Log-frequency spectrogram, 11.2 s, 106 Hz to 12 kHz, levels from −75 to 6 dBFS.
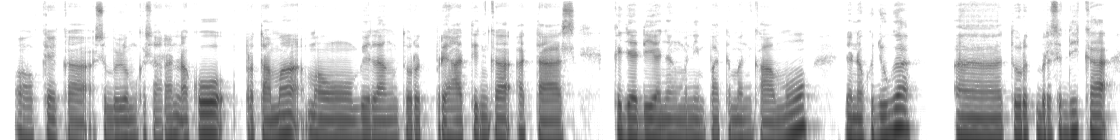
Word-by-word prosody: Oke, 105 -2 -4
Kak. 100 -1 -4
Sebelum 105 0 0
ke 115 +2 -7
saran 110 +2 -1
aku 125 +4 +3 0.2
pertama 110 +3 +1
mau 105 -3 +1
bilang 105 -1 0
turut 105 0 -3
prihatin, 105 +1 -1
Kak, 110 -1 0
atas 100 -4 -1 0.4
kejadian 110 -1 +3
yang 105 - 0
menimpa 105 0 -2
temen 105 0 -3
kamu 105 +10 +2 0.4
dan 110 - +3
aku 105 - -5
juga, 145 +5 +4 0.4
eee, 110 -1 +2
turut 115 +1 +1
bersedih, 120 +3 0
Kak, 120 -1 +2
105 Hz, 135 wpm, -24 LUFS, 105-115 Hz, 0.4 s, juga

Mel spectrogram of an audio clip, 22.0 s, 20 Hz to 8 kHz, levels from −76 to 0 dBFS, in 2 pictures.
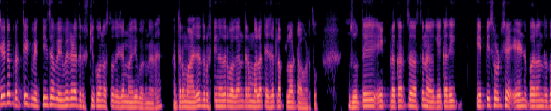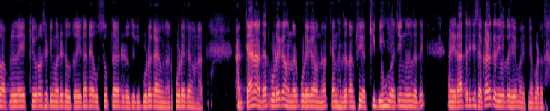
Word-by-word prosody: ते 215 +2 +4
तर 250 - +4
प्रत्येक 200 +3 -1
व्यक्तींचा 195 +4 0
वेगवेगळा 180 +1 +2
दृष्टिकोन 165 0 -1
असतो 155 +2 -3
त्याच्यामागे 140 -1 0
बघणारा. 125 -1 -4 0.3
अ, - - -1
तर 145 - +2
माझ्यादृष्टीनं 160 +2 0
जर 160 0 +1
बघाल 150 0 0
तर 155 - -1
मला 150 +1 +3
त्याच्यातला 150 +1 0
प्लॉट 140 -1 0
आवडतो. 120 -1 -4 0.7
जो 140 0 +3
ते 165 - +4 0.3
एक 155 0 -5
प्रकारचं 160 +2 +1
असतं 175 +3 -1
ना, 150 -3 +2
की 140 - -4
एखादी 150 +2 +1 0.5
एपिसोडच्या 175 +2 0
एंडपर्यंत 160 0 0
तो - - +4
आपल्याला 150 0 +1
एक 155 0 +1
क्युरॉसिटीमध्ये 155 -1 +1
ठेवतो, 145 -1 0
एखाद्या 150 +1 +1
उत्सुकतामध्ये 150 +1 0
ठेवतो, 140 0 -1
की 140 - -3
पुढे 150 +1 +3
काय 150 -1 +2
होणार? 135 -1 -2
पुढे 150 -1 +3
काय 145 -1 0
होणार? 120 -3 -7 0.7
आणि 125 - +1
त्या 150 +4 +5
नादात 155 -4 +2
पुढे 165 +1 +3
काय 180 - +1
होणार? 150 -2 +1
पुढे 155 0 +2
काय 155 0 +3
होणार? 145 0 -1
त्या 150 - +1
नादात 145 0 +1
आमची 150 +3 +1
अख्खी 145 +4 -1
बिंज 165 +2 +3
वॉचिंग 155 +2 0
होऊन 155 0 +1
जाते 150 +2 -1 0.5
आणि 145 0 +3
रात्रीची 170 +4 0
सकाळ 180 +6 +2
कधी 165 -5 +2
होतं 150 0 0
हे 140 +1 +2
माहीत 135 -3 -4
नाही 130 -1 -2
पडत. 130 0 -1
150 Hz, 190 wpm, -22 LUFS, 145-160 Hz, 0.7 s, त्या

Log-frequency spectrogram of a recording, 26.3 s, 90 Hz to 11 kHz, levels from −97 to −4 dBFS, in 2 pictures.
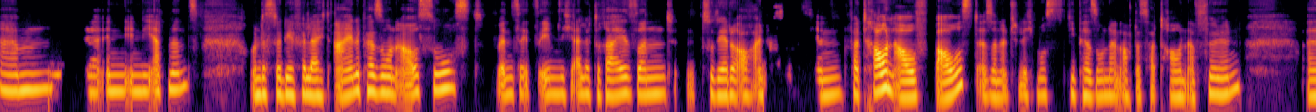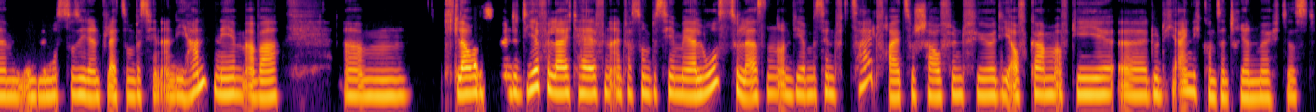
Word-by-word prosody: ähm, 235 +1 +1 0.3
äh, 215 -1 -4
in 225 0 0
in 225 0 -2
die 225 - -1
Admins 245 +5 -1 0.5
und 195 - +1
dass 195 -1 -1
du 200 - +2
dir 200 -1 +2
vielleicht 190 -2 +1
eine 205 +5 +4
Person 215 -2 +2
aussuchst, 240 +4 +1
wenn's 200 0 -2
jetzt - - -6
eben 200 - -1
nicht 200 -1 -4
alle 200 -1 -1
3 190 +2 +1
sind, 200 +1 -1 0.2
zu - - -5
der 190 0 +2
du 195 - +2
auch 185 - -1
einfach 190 - -4
so - - -21
'n - - -52
bisschen 190 +2 -3
Vertrauen 220 +5 +7
aufbaust. 175 - +4
Also, 180 -1 -2
natürlich 175 - -6
muss 190 0 -7
die 195 - -5
Person 180 0 -1
dann 185 - -3
auch 185 - -4
das - - -8
Vertrauen 175 0 -3
erfüllen. 200 +7 -1 0.6
Ähm, 180 -1 -1
und 180 0 -2
dann 180 - 0
musst 185 0 -3
du 195 - -1
sie 195 - +2
dann 175 0 0
vielleicht 180 - -2
so 185 - -4
'n - - -1
bisschen 185 0 -3
an - - -3
die 180 -1 -2
Hand 295 +7 +2
nehmen, 195 -1 +1
aber, 175 +1 +2 0.7
ähm, 185 0 -1 0.4
ich - - -5
glaube, 200 +2 +7
das 210 - -3
könnte 215 -1 -1
dir 245 +8 +4
vielleicht 205 -4 +3
helfen, 205 +1 +2
einfach 205 0 -4
so 210 +3 -3
'n 200 - -1
bisschen 205 0 -1
mehr 185 -1 +3
loszulassen 205 - +1
und 190 +1 -3
dir 200 - 0
'n - - -2
bisschen 200 +1 -2
f 190 - -15
Zeit 310 +10 -4
freizuschaufeln 185 +2 -2
für 190 -1 -1
die 185 0 -2
Aufgaben, 195 +1 0
auf - - -6
die, 195 0 +2
äh, 190 0 0
du 195 - -1
dich 185 0 -8
eigentlich 220 -3 -1
konzentrieren 175 -1 -2
möchtest. 175 +1 -4
195 Hz, 205 wpm, -24 LUFS, 185-210 Hz, 0.7 s, Vertrauen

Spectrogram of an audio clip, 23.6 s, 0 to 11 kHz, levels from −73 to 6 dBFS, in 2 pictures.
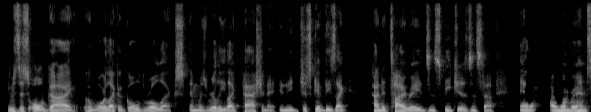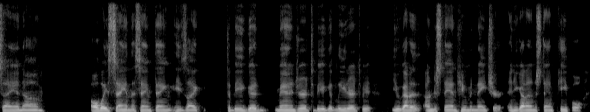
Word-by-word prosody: he 130 - -4
was 125 -3 -1
this 105 -2 -1
old 155 +1 +2
guy 115 -6 +2
who 120 -1 -4
wore, 115 +4 +1
like, 115 -4 +2
a 100 - -2
gold 115 +5 -1
Rolex 110 -7 -1
and 105 -1 -1
was 100 -1 -4
really, 115 +2 +1
like, 95 -1 0
passionate, 105 -6 -3
and 100 -1 -1
he'd 100 -1 -2
just 105 -1 -5
give 115 -3 +1
these, 105 -3 0
like, 95 -2 0 0.5
kind 115 -3 +3
of 100 0 -1
tirades 105 -5 +1
and 95 -1 -2
speeches 100 -2 -2
and 95 -1 -3
stuff, 90 -1 -4 0.5
and 115 +1 0
I - - -25 0.2
I 120 - +2
remember 130 +1 +4
him 125 -2 +3
saying, 120 -2 0
um, 100 -3 -1 0.9
always 135 +1 +5
saying 130 -2 +3
the 115 -2 -1
same 115 +1 -1
thing. 120 -2 -1
He's 110 -5 -3
like, 105 -2 -2 0.4
"To - - -5
be 125 +5 0
a 130 -2 0
good 125 -3 +1 0.2
manager, 130 0 +2
to 120 +1 -10
be 120 -1 0
a - - +3
good 110 0 -2
leader, 130 0 +2
to 120 - -15
be 120 -2 -2 0.4
you 115 0 +1
gotta 125 -3 +3
understand 125 0 0
human 120 -1 0
nature, 115 -1 -3
and 110 0 -1
you 110 - 0
gotta 125 0 +5
understand 120 -2 -1
people, 125 -8 -2
115 Hz, 165 wpm, -23 LUFS, 105-125 Hz, 0.9 s, always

